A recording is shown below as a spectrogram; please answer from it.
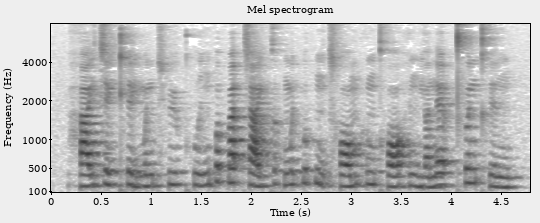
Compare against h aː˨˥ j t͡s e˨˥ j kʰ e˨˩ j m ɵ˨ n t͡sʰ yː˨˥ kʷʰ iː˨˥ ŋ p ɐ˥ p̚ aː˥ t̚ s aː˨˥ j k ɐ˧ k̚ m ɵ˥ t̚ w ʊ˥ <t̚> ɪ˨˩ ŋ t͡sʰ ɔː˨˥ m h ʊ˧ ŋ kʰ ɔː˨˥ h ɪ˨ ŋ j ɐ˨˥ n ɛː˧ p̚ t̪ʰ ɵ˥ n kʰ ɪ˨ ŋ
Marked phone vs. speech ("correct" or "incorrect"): incorrect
